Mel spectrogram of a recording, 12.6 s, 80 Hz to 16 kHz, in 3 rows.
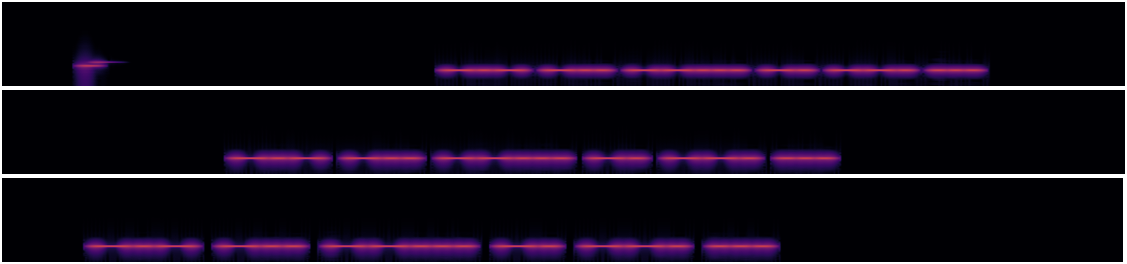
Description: Morse code, heard as a keyed tone, about 34 wpm, 700 Hz. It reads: KD7NGS KD7NGS KD7NGS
